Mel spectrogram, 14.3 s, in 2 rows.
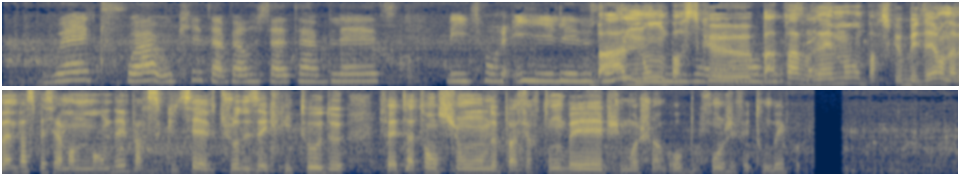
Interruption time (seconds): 4.4 s

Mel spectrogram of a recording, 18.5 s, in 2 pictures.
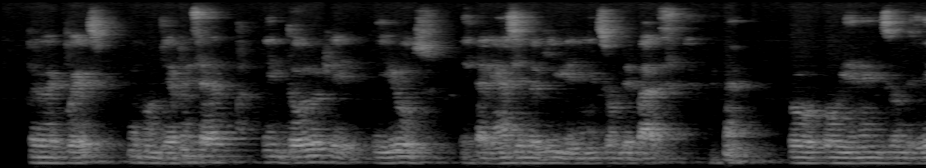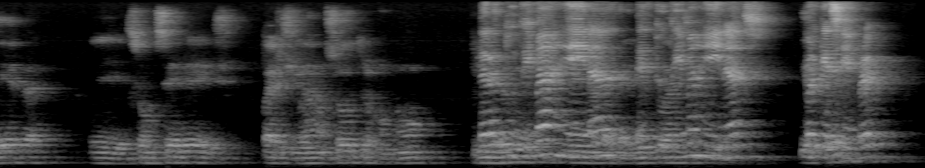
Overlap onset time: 14.1 s

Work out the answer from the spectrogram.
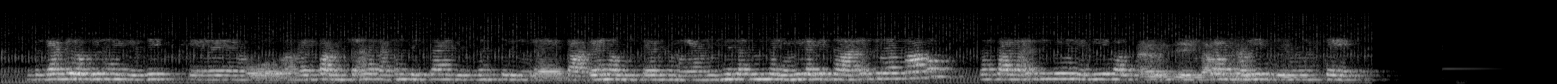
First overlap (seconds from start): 11.3 s

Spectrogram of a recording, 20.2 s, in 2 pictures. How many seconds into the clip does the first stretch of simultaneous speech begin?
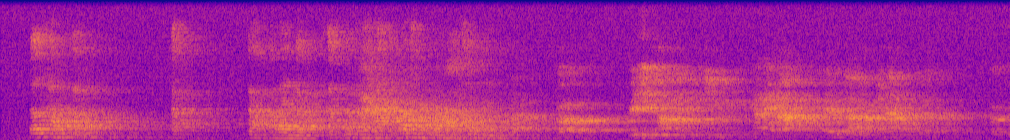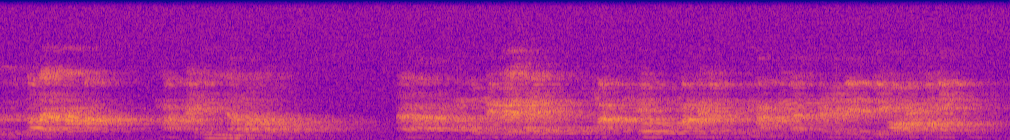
3.5 s

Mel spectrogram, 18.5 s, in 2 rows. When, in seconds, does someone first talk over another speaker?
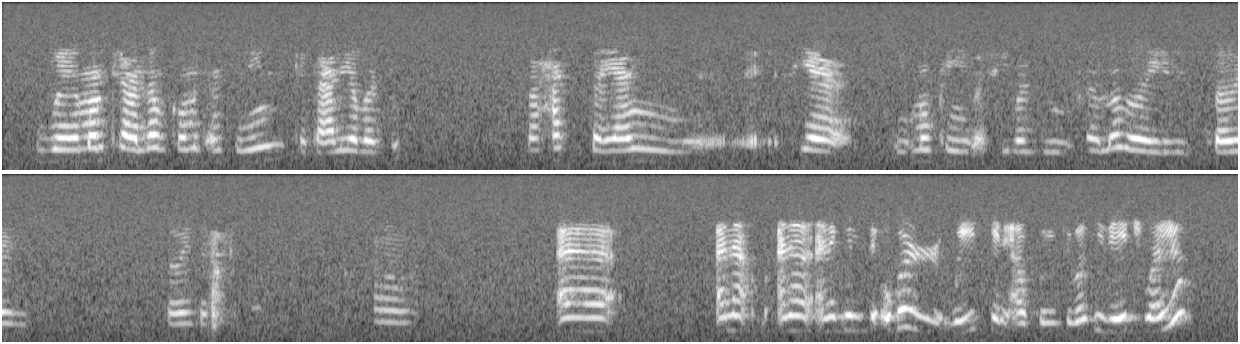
none

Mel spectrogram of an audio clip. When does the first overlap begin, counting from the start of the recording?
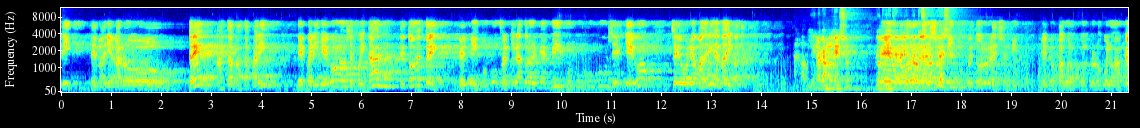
16.4 s

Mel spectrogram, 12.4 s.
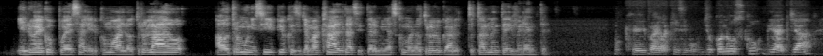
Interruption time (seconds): none

